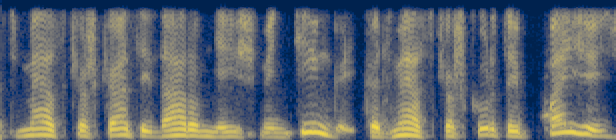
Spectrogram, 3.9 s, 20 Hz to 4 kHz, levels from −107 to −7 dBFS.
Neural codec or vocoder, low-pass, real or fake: none; 3.6 kHz; real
